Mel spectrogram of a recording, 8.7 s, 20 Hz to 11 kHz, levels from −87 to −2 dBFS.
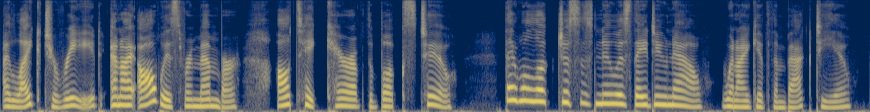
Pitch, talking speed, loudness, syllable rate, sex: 225 Hz, 220 wpm, -18 LUFS, 4.7 syllables/s, female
